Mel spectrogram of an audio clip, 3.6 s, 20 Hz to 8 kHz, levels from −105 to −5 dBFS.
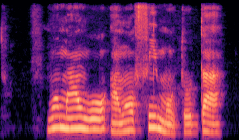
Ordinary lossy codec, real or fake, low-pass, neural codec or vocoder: none; real; 7.2 kHz; none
